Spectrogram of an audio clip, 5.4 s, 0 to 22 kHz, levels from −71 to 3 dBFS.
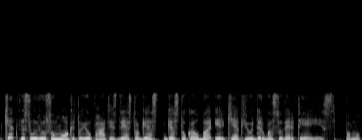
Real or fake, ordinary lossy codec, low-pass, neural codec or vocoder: fake; MP3, 48 kbps; 7.2 kHz; codec, 16 kHz, 4.8 kbps, FACodec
